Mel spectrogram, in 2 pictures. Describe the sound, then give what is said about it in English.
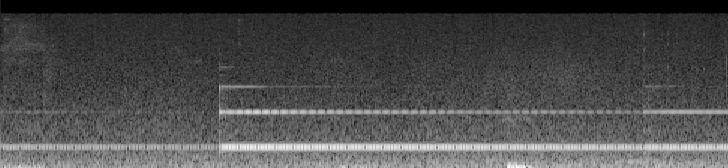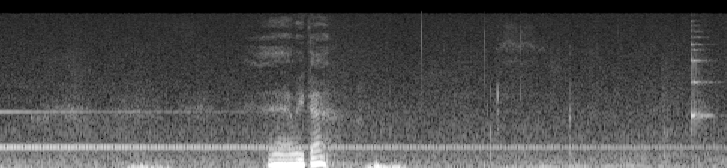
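A meditation gong is struck once at the close of a meditation session and rings on as a steady, pure mid-pitched hum that sustains for many seconds, with a few soft thumps and a brief rustle partway through. “I will now ring the gong.”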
